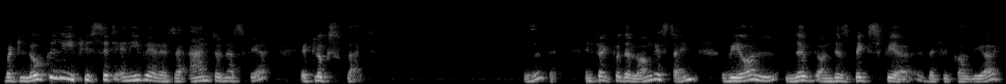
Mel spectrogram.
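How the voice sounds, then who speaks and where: A man's voice: a little high, expressive, normal speed, mellow, husky, dull audio. A male instructor explaining a concept to a live class, using everyday examples and often checking that students follow.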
